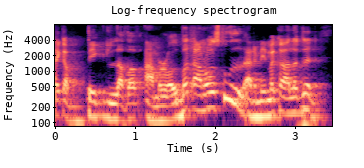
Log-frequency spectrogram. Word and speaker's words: Amarol: Amarol. Yeah, Amarol.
